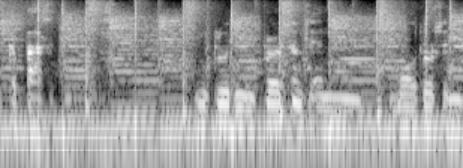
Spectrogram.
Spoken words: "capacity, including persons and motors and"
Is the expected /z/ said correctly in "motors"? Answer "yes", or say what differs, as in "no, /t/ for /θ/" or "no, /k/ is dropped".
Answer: no, /s/ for /z/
